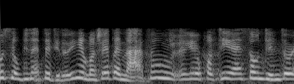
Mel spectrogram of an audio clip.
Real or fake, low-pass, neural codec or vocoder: fake; 5.4 kHz; codec, 16 kHz, 0.5 kbps, FreqCodec, larger model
